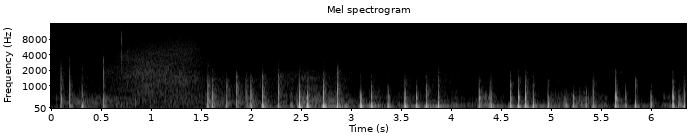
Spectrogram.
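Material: Plastic.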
